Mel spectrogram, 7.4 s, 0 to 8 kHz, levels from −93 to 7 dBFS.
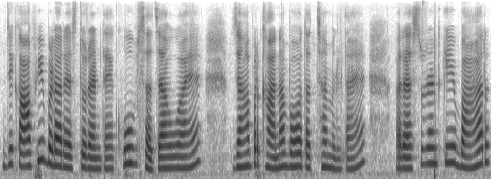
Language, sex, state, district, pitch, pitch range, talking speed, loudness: Hindi, female, Haryana, Rohtak, 210 Hz, 190-255 Hz, 155 wpm, -17 LUFS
